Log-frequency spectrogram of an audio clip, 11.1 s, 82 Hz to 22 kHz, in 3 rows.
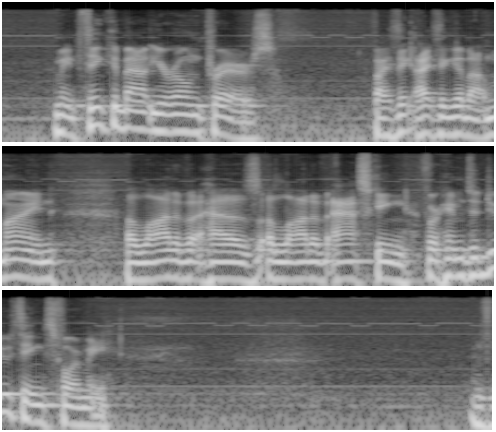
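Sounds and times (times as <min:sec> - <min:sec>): faint constant hum: 0:00.0 - 0:11.0
low room rumble: 0:00.0 - 0:11.0.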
